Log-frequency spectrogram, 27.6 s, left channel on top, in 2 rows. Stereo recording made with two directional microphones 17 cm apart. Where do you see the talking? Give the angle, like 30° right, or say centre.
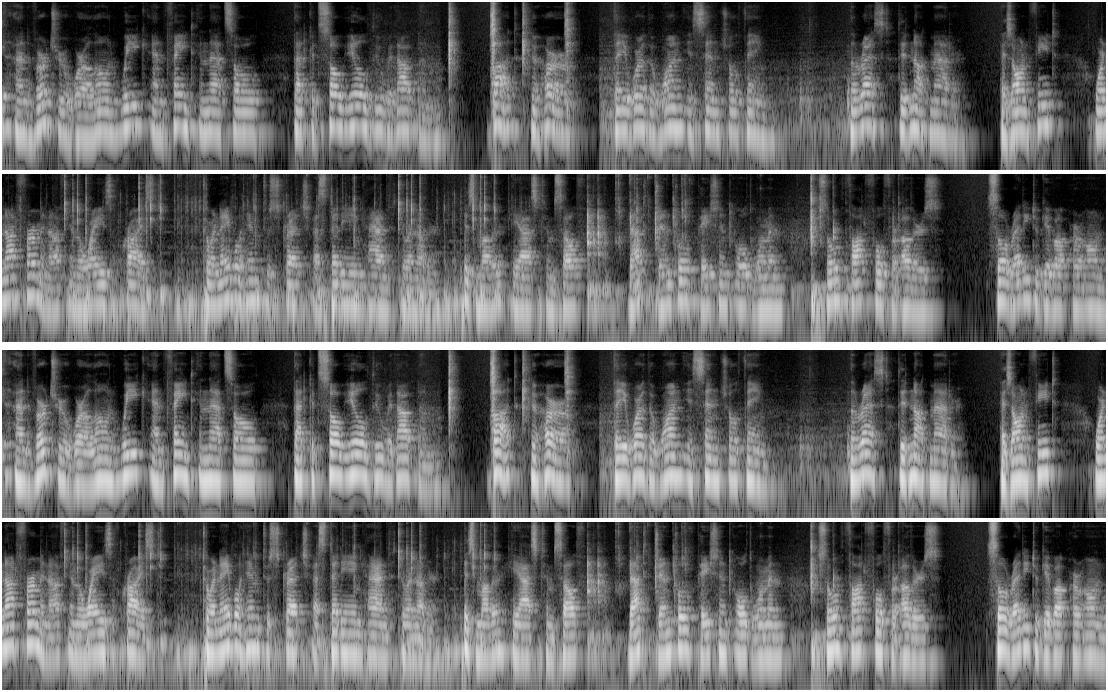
30° right.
